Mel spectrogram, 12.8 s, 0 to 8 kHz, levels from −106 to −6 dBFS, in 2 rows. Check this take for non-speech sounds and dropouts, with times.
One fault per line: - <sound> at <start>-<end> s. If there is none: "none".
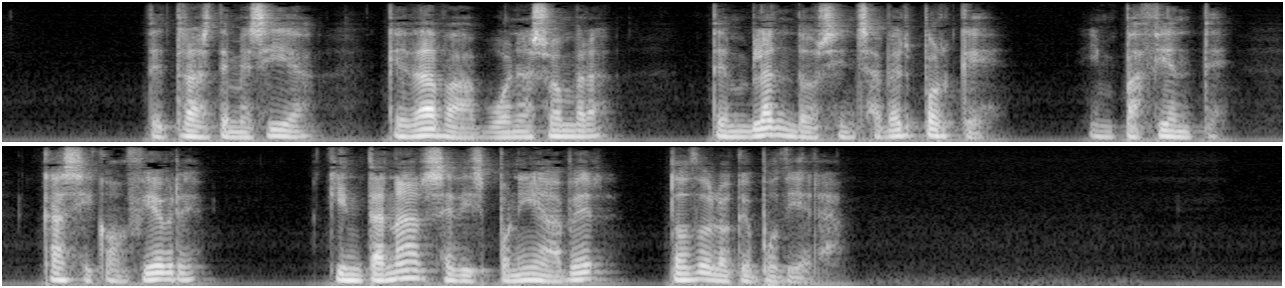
none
